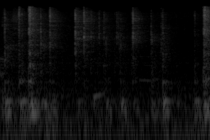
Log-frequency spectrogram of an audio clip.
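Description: Typing on a computer keyboard: a run of faint, quick key clicks.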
